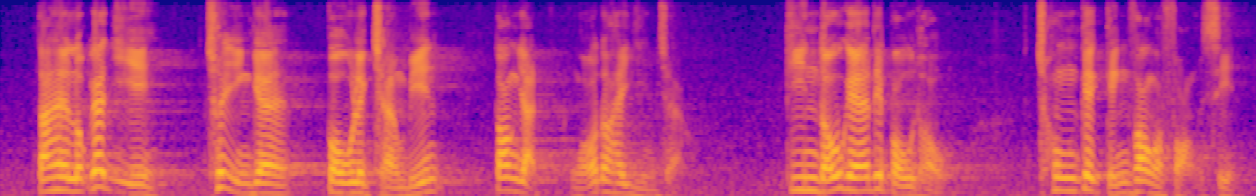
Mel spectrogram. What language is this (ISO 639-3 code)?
yue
